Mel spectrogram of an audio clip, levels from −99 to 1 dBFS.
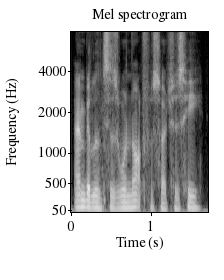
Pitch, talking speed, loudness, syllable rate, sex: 95 Hz, 245 wpm, -20 LUFS, 6.9 syllables/s, male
